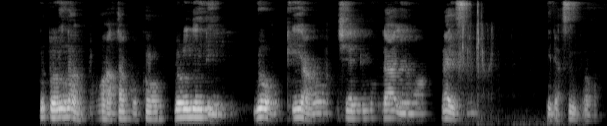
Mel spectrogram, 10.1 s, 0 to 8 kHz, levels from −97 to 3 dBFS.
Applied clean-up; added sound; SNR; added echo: neural mask model DeepFilterNet 3.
